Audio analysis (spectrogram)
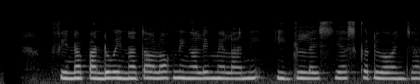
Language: Sundanese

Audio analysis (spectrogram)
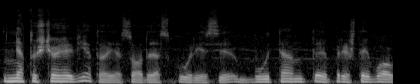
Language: Lithuanian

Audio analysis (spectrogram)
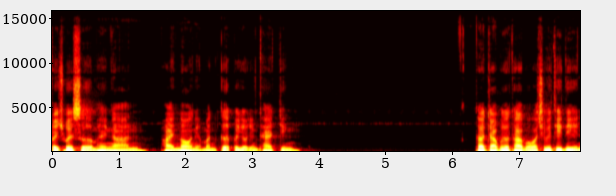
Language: Thai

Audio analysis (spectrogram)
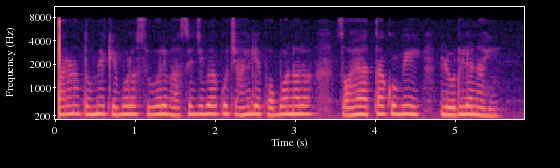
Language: Odia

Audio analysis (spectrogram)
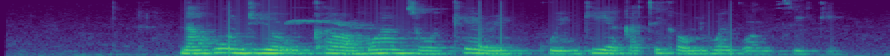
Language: Swahili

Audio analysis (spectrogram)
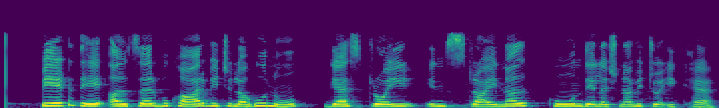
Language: Punjabi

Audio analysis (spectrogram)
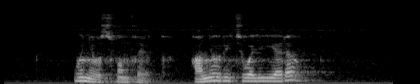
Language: Kabyle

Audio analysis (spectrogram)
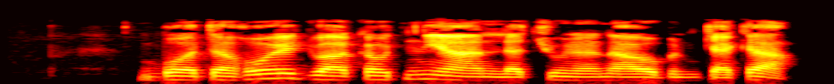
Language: Central Kurdish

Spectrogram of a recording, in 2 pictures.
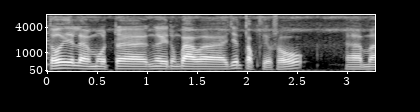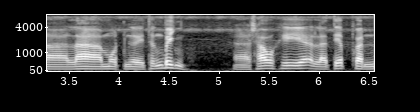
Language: Vietnamese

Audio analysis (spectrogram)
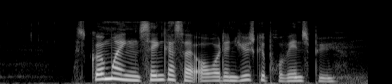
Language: Danish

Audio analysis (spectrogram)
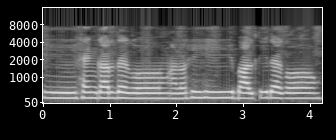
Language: Chakma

